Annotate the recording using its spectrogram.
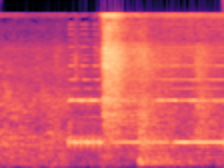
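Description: A metal start gate slams down with a clang.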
